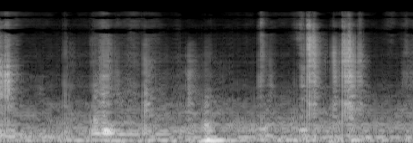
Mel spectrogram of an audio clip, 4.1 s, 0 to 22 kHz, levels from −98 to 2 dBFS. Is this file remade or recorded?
remade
